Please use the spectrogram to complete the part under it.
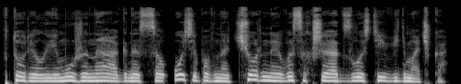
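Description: A woman narrating an audiobook in an even storytelling manner. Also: low voice, brisk, no echo, clean studio sound. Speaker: audiobook reader. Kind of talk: scripted narration.

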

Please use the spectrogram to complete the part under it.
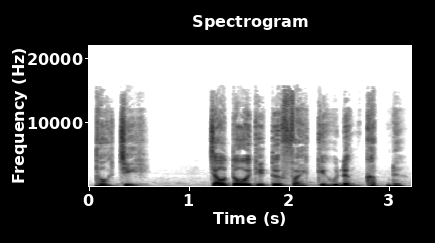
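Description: A shaken uncle gasps out his words, voiced by a man. The voice is breathless and rattled, with lively swings in pitch. It is read aloud as a ghost story. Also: fast talker, breathy edge, faint music behind. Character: frightened middle-aged uncle.

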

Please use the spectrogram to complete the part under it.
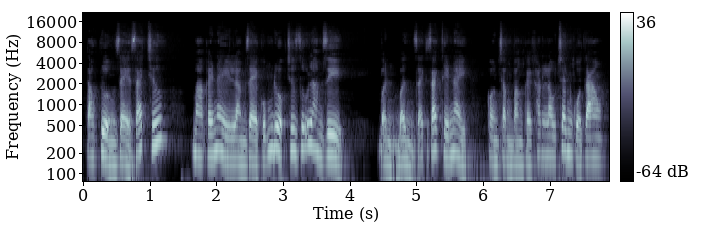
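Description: A spiteful middle-aged stepmother, deep-voiced and mellow, who sneers and hurls insults until she is shouting, as a woman narrator puts her on. The audio story keeps her sharp and scornful. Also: lively intonation, normal speed. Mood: scornful taunting.

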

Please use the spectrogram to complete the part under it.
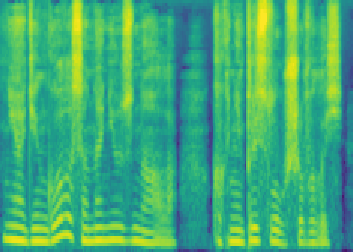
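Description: A woman narrating a fantasy audiobook in an expressive, tense manner. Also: lowish voice, brisk, gravelly, husky, no room sound, clean studio sound.

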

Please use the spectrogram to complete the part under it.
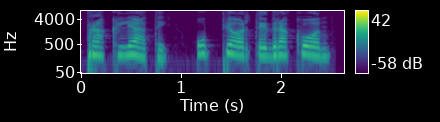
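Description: A woman's voice: medium pitch, steady tone, takes it slowly, darkish tone, no room sound, studio quality, pitched above the performer's own voice, lightly acted. A woman voicing a proud, fiery young princess who speaks in an impassioned way. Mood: furious. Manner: pleading, impassioned.

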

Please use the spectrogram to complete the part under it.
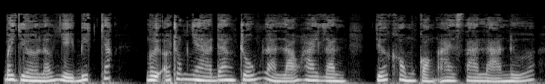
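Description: A woman narrates a story in a calm, even reading style. Her voice is low, mellow and husky. The recording is close and dry with no room sound. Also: brisk, no echo.

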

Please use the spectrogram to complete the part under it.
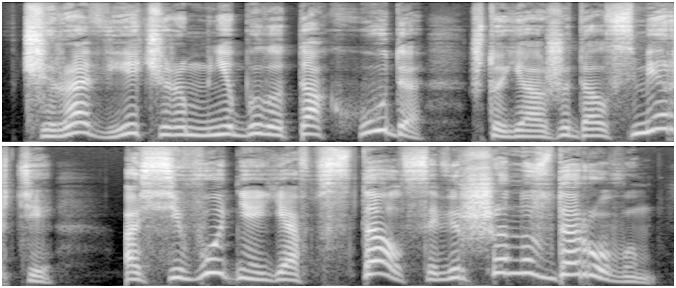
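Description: A woman's voice: medium pitch, big pitch swings, moderate pace, no echo, studio quality, pitched above the performer's own voice. A woman voicing an astonished adult miller who has just woken up well. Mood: amazed. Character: grown man, a miller amazed at recovery.

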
